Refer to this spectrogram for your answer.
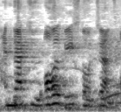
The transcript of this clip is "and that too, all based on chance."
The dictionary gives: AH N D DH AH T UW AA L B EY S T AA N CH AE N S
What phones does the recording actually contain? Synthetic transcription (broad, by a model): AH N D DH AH T UW AA L B EY S T AA N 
